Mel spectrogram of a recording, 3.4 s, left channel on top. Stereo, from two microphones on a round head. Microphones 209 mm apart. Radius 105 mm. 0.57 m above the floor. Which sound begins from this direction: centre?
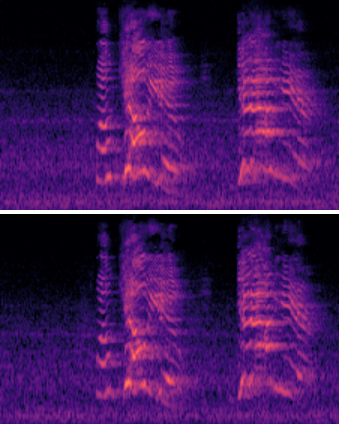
A shout, at 1.0 s.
